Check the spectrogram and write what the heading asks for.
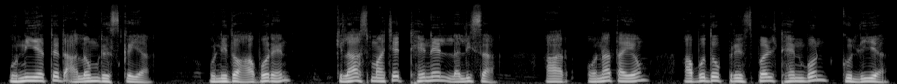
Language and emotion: Santali, fearful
